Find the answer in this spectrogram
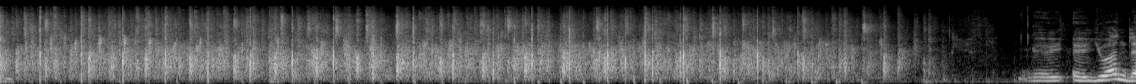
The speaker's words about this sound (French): Et par conséquent, je voudrais d'abord lui dire merci et que nous lui disions merci et que nous l'applaudissions pour commencer.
